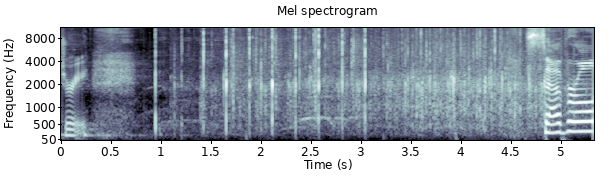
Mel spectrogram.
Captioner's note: applause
